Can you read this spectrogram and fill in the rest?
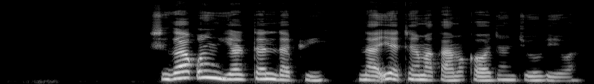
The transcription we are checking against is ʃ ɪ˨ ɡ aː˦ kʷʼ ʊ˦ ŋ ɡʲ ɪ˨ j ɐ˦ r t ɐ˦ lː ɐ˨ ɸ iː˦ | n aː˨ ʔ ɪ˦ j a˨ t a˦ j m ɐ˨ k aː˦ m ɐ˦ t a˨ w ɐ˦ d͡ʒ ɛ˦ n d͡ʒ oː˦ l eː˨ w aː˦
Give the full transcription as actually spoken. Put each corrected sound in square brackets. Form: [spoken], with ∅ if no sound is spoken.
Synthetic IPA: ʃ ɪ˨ ɡ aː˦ kʷʼ ʊ˦ ŋ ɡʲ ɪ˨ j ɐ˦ r t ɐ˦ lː ɐ˨ ɸ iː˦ | n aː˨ ʔ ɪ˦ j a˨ t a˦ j m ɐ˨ k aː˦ m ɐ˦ [k] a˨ w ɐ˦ d͡ʒ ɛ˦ n d͡ʒ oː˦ [ɽ] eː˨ w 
